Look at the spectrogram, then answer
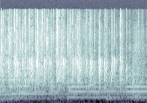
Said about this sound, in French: Bonne fête à vous, mesdames. On peut les applaudir. Bonne fête à vous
